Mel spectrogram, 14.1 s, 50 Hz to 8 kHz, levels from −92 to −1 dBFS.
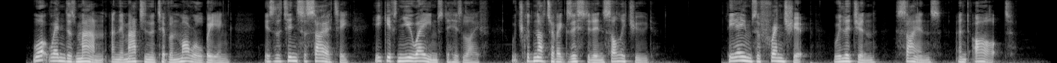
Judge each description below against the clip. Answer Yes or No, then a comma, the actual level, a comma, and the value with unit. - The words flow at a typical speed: Yes, average, 145 wpm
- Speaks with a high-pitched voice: No, low, 135 Hz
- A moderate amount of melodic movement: No, wide, 6.2 semitones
